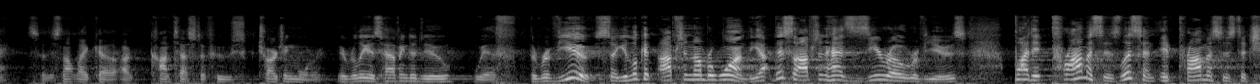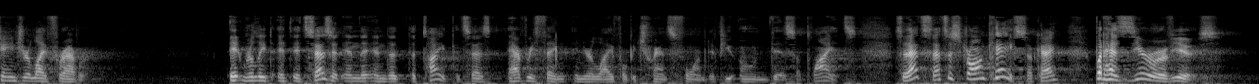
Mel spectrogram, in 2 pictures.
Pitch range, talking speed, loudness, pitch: 125-205 Hz, 195 wpm, -23 LUFS, 145 Hz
